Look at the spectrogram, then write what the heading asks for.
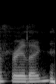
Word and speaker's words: Freehling: The H is silent. We can come up with something that it stands for. Uh, how about heck yeah. Heck yeah. Heck yeah. Freeling.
